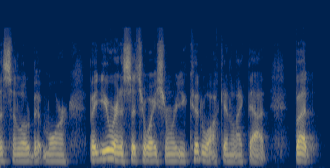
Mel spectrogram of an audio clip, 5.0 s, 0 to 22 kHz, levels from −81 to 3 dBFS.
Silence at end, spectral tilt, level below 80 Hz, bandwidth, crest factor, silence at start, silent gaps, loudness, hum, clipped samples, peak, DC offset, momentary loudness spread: 0.25 s; -4.5 dB/octave; -82 dBFS; 12 kHz; 18 dB; 0 s; none; -26 LUFS; none; under 0.1%; -8 dBFS; under 0.1%; 12 LU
